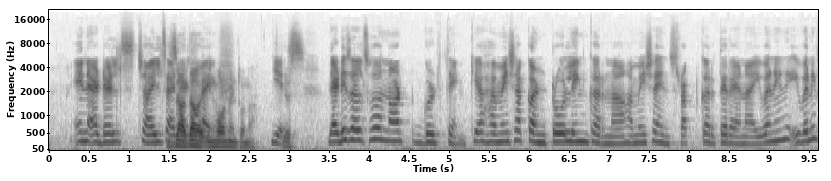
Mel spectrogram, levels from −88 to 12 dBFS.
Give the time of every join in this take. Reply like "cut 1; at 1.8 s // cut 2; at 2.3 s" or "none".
none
